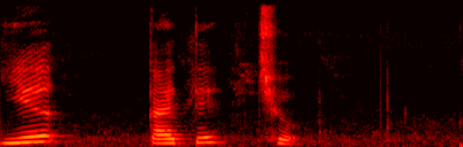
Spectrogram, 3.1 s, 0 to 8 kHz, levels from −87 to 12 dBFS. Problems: none marked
